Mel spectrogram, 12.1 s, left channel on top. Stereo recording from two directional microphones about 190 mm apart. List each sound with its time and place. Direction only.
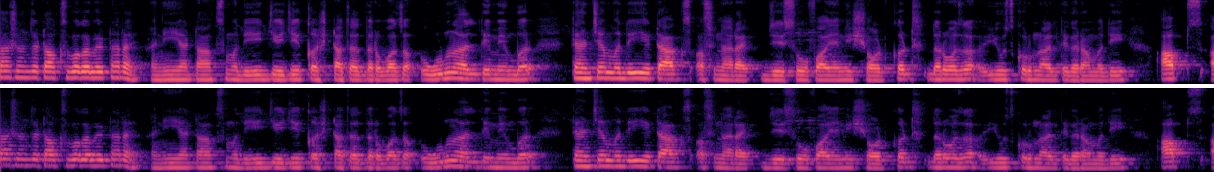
0.0 s speech: 45° left (ahead or behind)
